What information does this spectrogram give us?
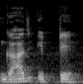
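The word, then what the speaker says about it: gazette: तो गजट की स्पेलिंग हो जाएगा गाजे, गाज इट्टे, बोलो एक बार, GAZ, गाज इट्टे, ETTE, इट्टे। कैसे बोलोगे, गाज इट्टे याद रखना हमेशा।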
